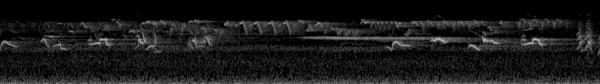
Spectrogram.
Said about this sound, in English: Birds are just waking up. What time is it now? 6:16 AM. Yep. Just starting to come alive in this last 5-6 minutes. Yep. I can't wait to get in there. We head off down the trail, and the birdsong just comes alive.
